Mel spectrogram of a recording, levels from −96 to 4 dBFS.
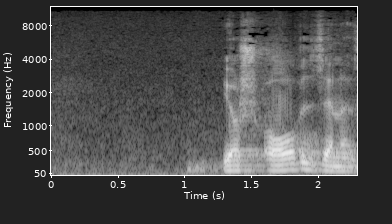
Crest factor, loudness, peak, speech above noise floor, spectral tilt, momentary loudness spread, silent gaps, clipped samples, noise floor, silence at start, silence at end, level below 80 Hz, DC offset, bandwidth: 14 dB; -12 LUFS; 0 dBFS; 33 dB; -6 dB/octave; 7 LU; none; under 0.1%; -44 dBFS; 1 s; 0 s; -48 dBFS; 0.5%; 10.5 kHz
